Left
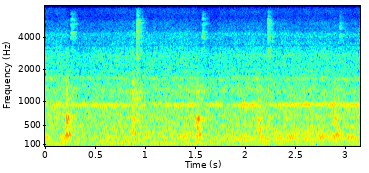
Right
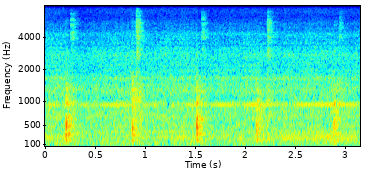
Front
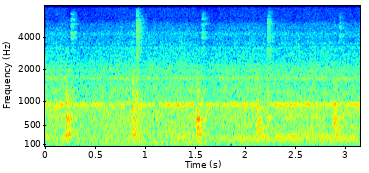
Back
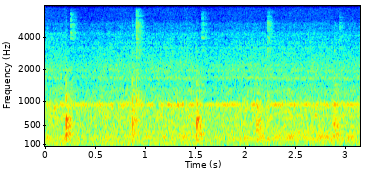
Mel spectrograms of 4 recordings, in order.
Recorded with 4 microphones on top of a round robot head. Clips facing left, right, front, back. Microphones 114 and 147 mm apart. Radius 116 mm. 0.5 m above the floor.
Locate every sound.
0.2 s footsteps: 145° right, 1.4 m; by 3.0 s 115° right, 2.5 m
